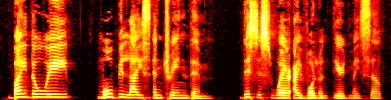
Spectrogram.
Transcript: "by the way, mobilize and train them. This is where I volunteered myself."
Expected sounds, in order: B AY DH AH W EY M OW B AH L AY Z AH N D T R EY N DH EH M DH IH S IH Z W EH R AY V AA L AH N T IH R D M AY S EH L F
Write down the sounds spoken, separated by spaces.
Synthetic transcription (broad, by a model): B AY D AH W EY M OW B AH L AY S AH N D T R EY N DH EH M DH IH S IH S W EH R AY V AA L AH N T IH R D M AY S EH L F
